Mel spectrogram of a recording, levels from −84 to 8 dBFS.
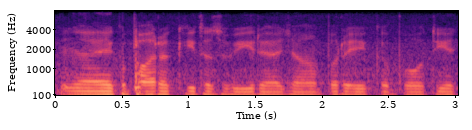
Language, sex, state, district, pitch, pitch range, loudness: Hindi, male, Chandigarh, Chandigarh, 110 Hz, 105-110 Hz, -17 LUFS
